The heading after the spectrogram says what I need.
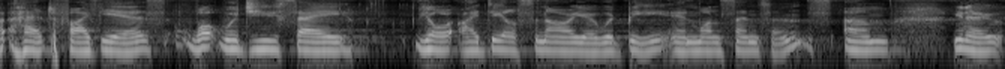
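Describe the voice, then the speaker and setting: A woman moderating a panel discussion, asking questions and wrapping up in a brisk, upbeat way. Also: extremely low pitch. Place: large trade fair hall with reverb. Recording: echoey hall.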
